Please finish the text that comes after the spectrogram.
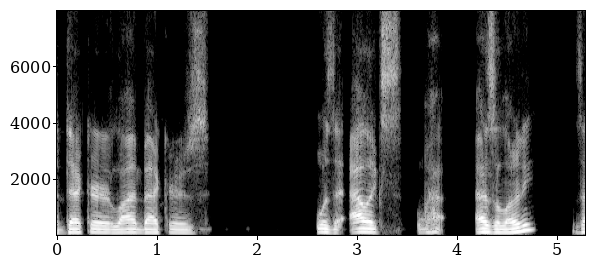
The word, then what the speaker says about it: Anzalone: It says among the less vague updates, Campbell said left tackle Taylor Decker, linebackers was it Alex Anzalone?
